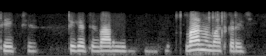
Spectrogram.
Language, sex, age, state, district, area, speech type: Maithili, female, 45-60, Bihar, Saharsa, rural, conversation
